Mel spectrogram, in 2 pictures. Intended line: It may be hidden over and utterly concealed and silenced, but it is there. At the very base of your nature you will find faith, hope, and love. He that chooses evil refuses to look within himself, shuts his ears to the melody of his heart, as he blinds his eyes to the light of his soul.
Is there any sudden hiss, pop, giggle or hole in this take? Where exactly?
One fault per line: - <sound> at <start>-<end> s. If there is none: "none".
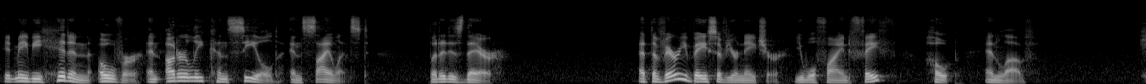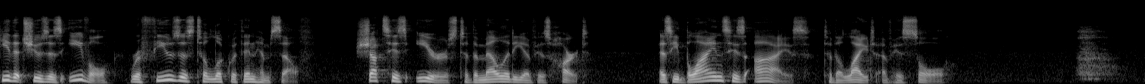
- breath at 22.2-22.7 s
